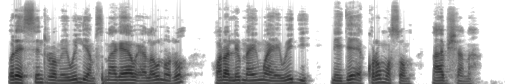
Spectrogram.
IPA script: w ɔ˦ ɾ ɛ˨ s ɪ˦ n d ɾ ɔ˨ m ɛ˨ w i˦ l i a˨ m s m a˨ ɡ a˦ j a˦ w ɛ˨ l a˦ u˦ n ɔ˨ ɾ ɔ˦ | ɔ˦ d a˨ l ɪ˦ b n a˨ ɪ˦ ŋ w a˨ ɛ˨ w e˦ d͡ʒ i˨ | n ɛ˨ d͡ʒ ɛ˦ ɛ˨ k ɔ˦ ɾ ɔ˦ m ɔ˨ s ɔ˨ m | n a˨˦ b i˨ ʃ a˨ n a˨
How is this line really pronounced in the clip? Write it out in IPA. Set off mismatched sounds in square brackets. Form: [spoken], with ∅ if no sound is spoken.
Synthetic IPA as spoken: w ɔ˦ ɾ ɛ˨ s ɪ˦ n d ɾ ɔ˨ m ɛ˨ w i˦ l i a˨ m s [n] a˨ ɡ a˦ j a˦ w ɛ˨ l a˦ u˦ n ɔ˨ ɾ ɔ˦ | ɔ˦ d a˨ l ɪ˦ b n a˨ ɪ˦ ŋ w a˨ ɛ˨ w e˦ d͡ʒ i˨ | n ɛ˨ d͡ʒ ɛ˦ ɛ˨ k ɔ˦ ɾ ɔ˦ m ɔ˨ s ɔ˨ m | n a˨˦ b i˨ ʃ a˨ n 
